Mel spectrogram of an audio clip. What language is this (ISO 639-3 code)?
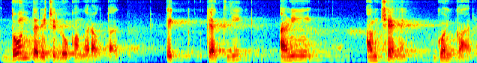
kok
